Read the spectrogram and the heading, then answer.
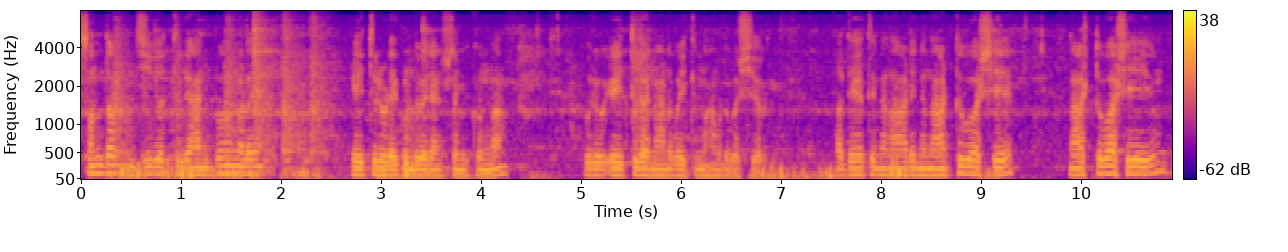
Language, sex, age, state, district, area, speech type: Malayalam, male, 18-30, Kerala, Kasaragod, rural, spontaneous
